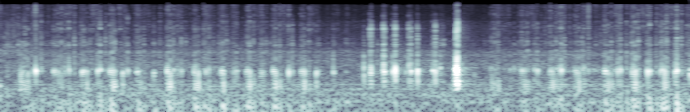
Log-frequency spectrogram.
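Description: Fingernails tap and scratch the lid and side of a small, hollow white cardboard gift box with a gold foil rim. Quick, dry, hollow-sounding taps with a midrange tone follow one another rapidly over soft scratching, with one sharper, louder tap near the middle.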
